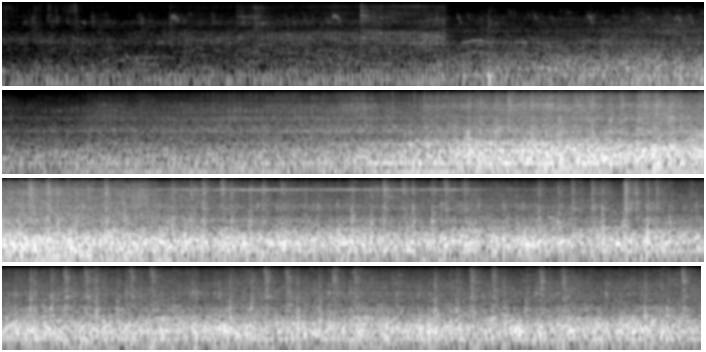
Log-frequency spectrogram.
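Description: A passing train, growing louder over the first ten seconds or so, then a steady loud rumble with the clatter of wheels over rail joints. A thin high whine sounds for a few seconds midway.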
